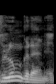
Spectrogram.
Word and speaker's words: Lundgren: Dolph Lundgren.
